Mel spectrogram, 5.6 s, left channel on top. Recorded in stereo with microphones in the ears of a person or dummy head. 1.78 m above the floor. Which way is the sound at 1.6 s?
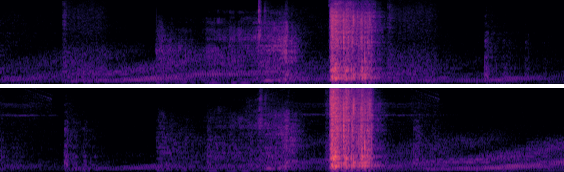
65° left (ahead or behind).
